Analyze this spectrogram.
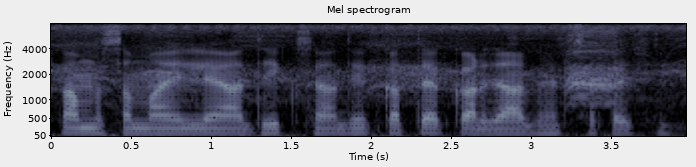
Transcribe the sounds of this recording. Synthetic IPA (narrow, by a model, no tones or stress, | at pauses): kəmsəməjleəd̪ʱɪksəd̪ʱɪkːət̪ekːəɾd͡ʒabʱeːʈʰsəkɛt͡ʃʰi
